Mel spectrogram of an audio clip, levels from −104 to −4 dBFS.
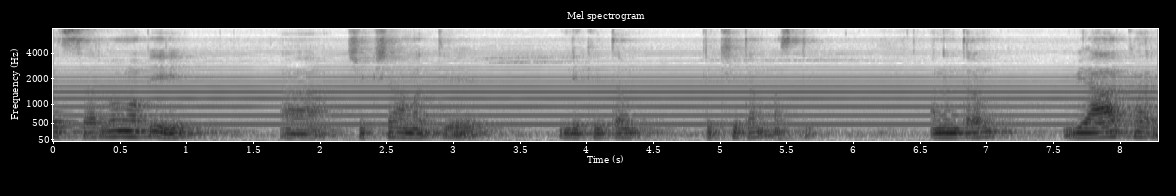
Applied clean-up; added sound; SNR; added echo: none; Wind instrument, woodwind instrument; 10 dB; reverberation time 0.5 s.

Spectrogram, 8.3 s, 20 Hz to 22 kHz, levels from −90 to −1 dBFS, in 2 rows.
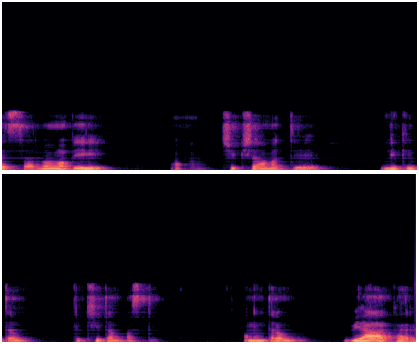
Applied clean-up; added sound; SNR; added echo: neural mask model DeepFilterNet 3.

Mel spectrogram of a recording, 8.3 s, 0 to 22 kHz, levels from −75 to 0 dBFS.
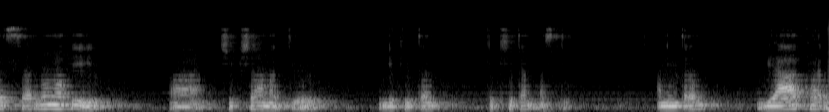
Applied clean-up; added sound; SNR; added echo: neural separator model SepFormer DNS4.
